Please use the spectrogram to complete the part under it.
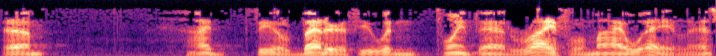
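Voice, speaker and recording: An actor playing a steady, kindly ranger in an old-time radio western, speaking in an earnest, folksy, persuasive way. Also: male voice, on the low side, takes it slowly, heavy background noise. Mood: earnest, calm. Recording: dull, lo-fi old radio recording.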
